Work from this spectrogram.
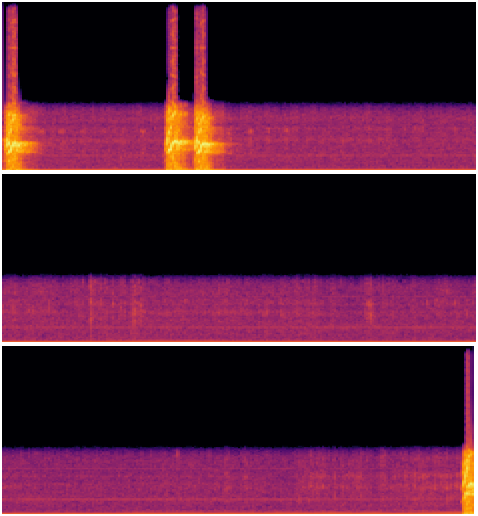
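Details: A Shih Tzu playing in a swimming pool: one sharp bark at the start, two quick barks close together soon after, then a long quiet stretch with a steady faint hum before one final bark at the end.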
